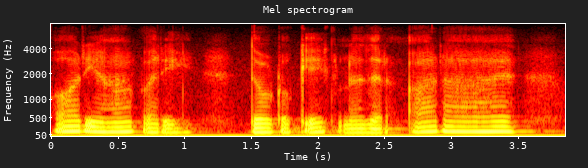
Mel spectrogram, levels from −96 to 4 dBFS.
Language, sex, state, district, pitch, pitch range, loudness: Hindi, male, Jharkhand, Ranchi, 125 Hz, 115-130 Hz, -16 LUFS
